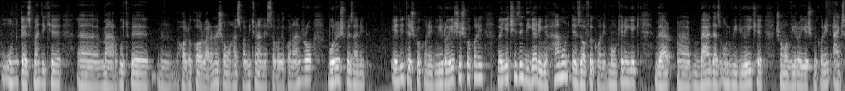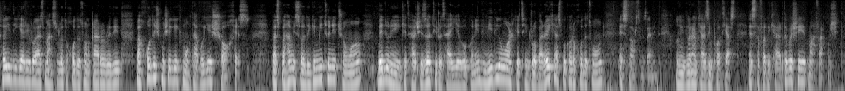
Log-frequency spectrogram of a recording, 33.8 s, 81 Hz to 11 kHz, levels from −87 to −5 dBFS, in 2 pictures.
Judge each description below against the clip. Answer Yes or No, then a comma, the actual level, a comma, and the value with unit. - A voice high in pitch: No, low, 120 Hz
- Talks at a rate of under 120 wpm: No, fast, 155 wpm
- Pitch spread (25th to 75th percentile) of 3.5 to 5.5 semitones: Yes, average, 4.1 semitones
